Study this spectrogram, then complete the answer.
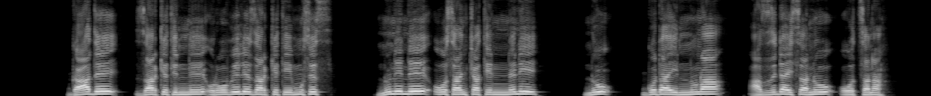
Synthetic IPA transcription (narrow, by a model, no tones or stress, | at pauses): ɡaːd̪ɛ | zɐɾkːɛt̪ɪnːɛɔɾoːbeːlɛzɐɾkːɛt̪ɪmʊsɛs | nʊnɪnɛo̞ːsɐnt͡ʃːɐt̪ɪnːɛnɪ | nʊ | ɡɔd̪ɐjnʊnɐ | ʔɐ̰zɐzɪd̪ɐjsːɐnʊo̞ːt͡sːɐnɐ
